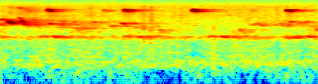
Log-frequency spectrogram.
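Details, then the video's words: Southern hill myna (Gracula indica) giving short, piercing high whistles about every three-quarters of a second over a steady, lower whistled tone and a soft background hiss. "Southern Hill Myna"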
